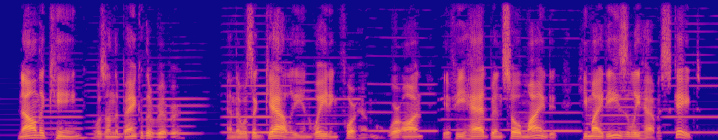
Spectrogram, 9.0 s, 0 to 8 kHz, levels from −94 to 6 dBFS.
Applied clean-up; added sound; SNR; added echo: classical method spectral subtraction.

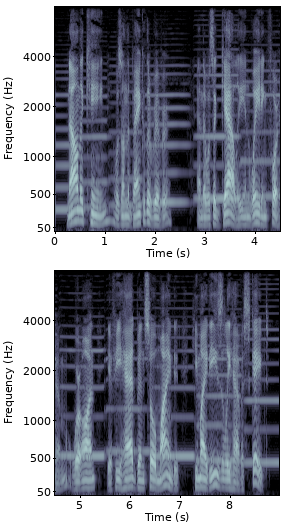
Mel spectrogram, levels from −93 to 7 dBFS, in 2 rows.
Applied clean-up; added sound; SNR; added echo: none; Bowed string instrument; 13 dB; none.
